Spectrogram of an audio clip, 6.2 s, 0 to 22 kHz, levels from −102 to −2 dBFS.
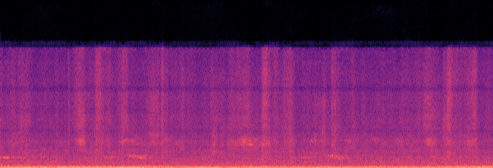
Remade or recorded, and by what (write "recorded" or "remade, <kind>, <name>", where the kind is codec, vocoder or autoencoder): remade, autoencoder, DAC-VAE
